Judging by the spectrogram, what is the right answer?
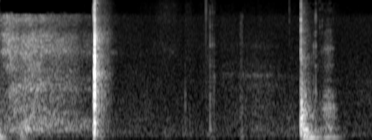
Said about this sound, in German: ich werfe die Münze auf meine unnachahmliche Art. Zahl.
